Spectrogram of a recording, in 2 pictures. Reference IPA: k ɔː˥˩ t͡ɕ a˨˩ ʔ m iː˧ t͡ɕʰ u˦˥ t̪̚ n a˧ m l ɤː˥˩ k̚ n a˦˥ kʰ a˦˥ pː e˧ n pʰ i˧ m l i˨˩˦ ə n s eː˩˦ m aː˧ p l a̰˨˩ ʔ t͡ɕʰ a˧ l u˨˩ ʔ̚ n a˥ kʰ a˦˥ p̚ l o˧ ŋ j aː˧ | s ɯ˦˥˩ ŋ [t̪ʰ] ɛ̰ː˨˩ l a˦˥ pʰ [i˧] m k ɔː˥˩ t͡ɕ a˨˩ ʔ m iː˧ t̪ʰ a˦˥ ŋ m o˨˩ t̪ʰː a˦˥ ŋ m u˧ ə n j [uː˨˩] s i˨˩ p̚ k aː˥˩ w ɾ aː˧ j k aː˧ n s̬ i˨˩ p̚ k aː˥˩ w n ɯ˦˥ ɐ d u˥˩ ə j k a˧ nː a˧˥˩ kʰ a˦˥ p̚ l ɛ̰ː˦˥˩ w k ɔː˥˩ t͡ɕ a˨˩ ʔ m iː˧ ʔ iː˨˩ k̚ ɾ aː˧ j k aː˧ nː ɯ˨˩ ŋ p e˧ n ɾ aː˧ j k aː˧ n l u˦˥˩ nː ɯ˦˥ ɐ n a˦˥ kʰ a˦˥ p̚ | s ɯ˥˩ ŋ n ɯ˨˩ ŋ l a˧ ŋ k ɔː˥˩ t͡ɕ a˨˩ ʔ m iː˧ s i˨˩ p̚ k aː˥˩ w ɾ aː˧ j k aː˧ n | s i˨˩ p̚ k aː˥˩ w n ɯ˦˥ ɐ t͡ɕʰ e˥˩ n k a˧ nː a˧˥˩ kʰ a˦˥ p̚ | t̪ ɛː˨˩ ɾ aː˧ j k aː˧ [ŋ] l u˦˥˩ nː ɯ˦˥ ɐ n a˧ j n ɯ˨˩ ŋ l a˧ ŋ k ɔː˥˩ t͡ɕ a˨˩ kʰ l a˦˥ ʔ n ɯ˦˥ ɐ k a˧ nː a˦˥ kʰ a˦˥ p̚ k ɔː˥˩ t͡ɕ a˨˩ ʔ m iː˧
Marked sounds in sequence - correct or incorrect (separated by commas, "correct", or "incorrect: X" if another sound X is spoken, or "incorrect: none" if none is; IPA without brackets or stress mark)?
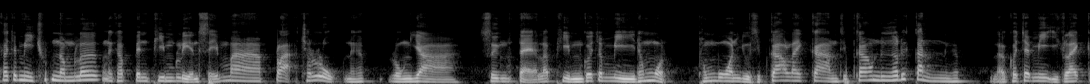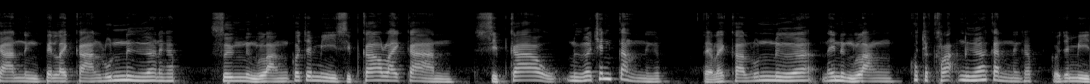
incorrect: t̪, correct, correct, incorrect: n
